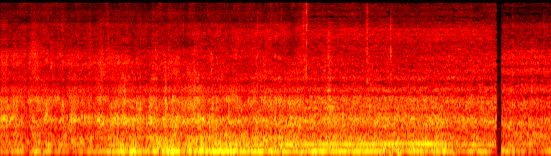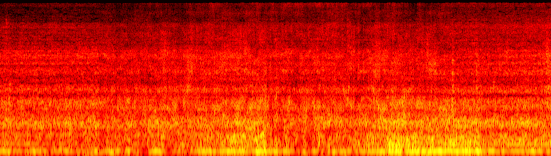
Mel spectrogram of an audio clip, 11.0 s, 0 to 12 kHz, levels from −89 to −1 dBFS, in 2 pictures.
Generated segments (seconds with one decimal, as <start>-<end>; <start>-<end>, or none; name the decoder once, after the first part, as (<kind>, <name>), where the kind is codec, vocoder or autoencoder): 0.0-3.0 (codec, HILCodec); 6.5-10.0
